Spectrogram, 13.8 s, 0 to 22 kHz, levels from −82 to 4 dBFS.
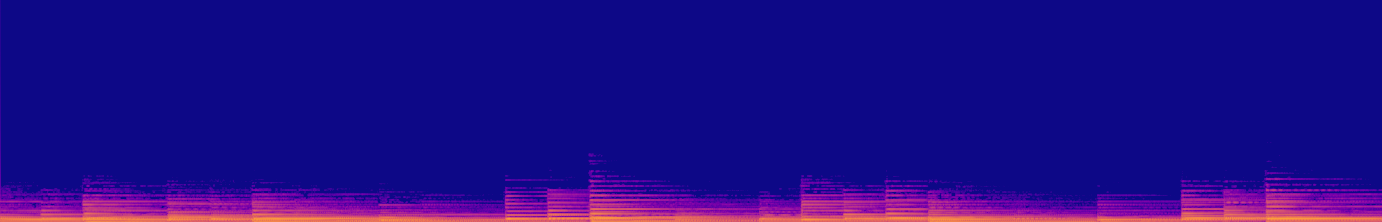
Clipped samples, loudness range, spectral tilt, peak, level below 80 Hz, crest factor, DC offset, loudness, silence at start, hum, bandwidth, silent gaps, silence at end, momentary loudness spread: under 0.1%; 3 LU; -11.5 dB/octave; -6 dBFS; -40 dBFS; 16 dB; under 0.1%; -23 LUFS; 0 s; none; 4.5 kHz; none; 0 s; 10 LU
